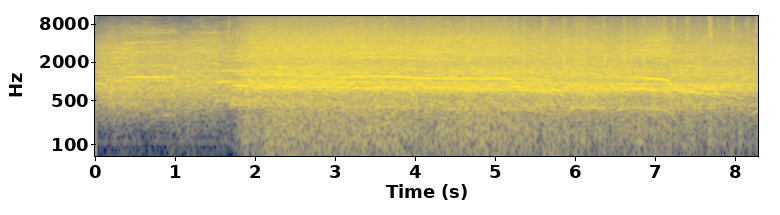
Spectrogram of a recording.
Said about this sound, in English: Incredible reaction there from the San Siro crowd. Seydorf with a lob pass over, which Inzaghi chests down, and then he curls his half volley past the Novara keeper, and the club go into meltdown at the stadium and in the studios.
